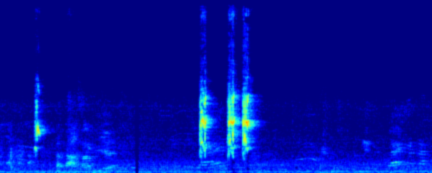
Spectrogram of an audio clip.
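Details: Javan myna, used as a lure and tutor to set other mynas calling, gives harsh, scratchy squawks: one early burst, then three quick grating notes in under a second, over faint background hiss.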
